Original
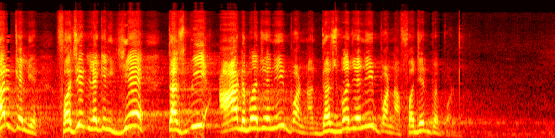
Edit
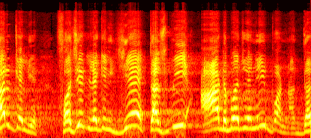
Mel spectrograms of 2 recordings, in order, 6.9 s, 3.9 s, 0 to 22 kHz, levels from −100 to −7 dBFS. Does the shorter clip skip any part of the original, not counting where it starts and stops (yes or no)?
yes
